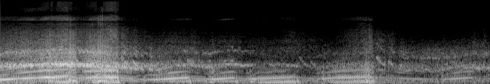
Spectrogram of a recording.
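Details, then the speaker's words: 2JZ-swapped BMW E36 at a drift day: engine note stumbles and drops out unevenly under load over screeching tyres; misfire, log shows AFR jumping, ran very rich after many changes since tuning, owner suspects it needs a retune. "As you can hear, it's still running pretty bad. I looked at the log and it looks like the AFR is jumping all over the place and stuff."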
